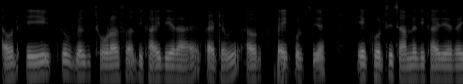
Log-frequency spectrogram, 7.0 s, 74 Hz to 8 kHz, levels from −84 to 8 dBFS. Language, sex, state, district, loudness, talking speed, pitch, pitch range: Hindi, male, Uttar Pradesh, Hamirpur, -50 LUFS, 190 wpm, 110 Hz, 105-115 Hz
